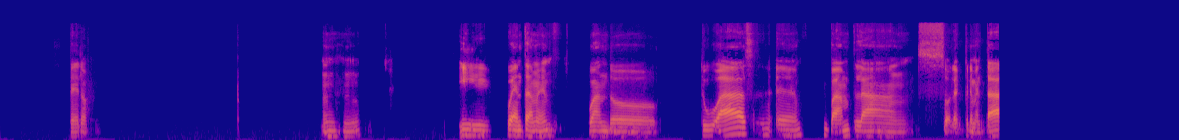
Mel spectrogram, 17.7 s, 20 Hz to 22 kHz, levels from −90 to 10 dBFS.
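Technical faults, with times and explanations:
14.98 s to end, audio dropout to silence: speech cuts off mid-flow into silence with no room tone, likely a lost input or link; waveform goes flat, spectrogram blank.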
